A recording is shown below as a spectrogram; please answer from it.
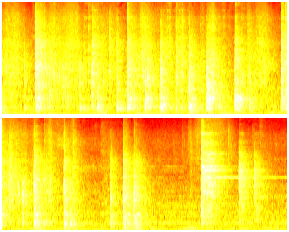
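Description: A spatula scrapes and knocks repeatedly against a container while stirring homemade laundry powder, a close series of sharp, uneven clacks and scuffs with brief pauses.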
